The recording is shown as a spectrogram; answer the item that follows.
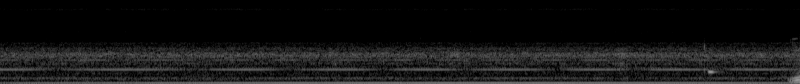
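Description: Steady electrical hum and hiss with a thin constant tone, like the noise floor of a radio or audio line, with a faint short blip about seven seconds in.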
